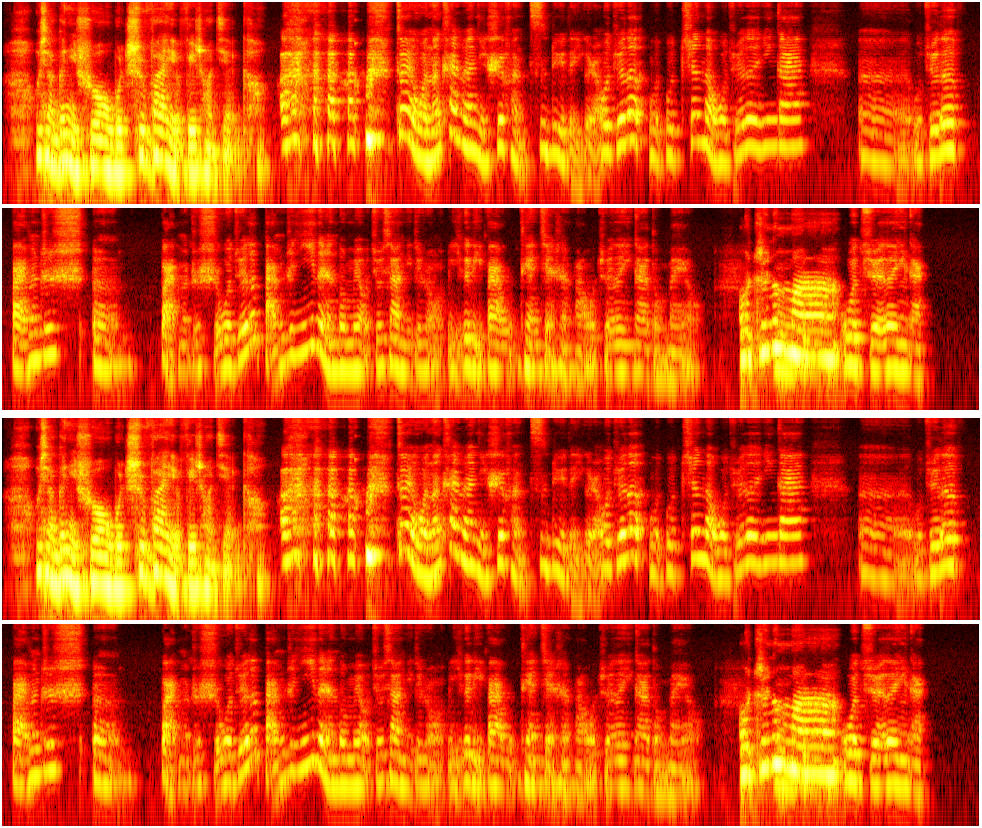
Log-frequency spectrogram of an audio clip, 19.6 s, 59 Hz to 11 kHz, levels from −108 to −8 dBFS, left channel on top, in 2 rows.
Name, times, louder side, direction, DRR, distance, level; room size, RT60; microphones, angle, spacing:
voice 1, 0.1-2.6 3.6-3.7 17.1-18.2, equal, 5° left, 0.8 m, -23 dB
voice 2, 2.8-9.6 9.9-11.0 11.4-17.2 17.5-17.8 18.2-19.0, equal, 60° left, 0.9 m, -33 dB
3.6 x 3.1 x 3.7 m
head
